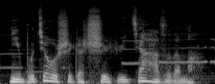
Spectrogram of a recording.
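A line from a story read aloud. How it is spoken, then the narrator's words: Joking. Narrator (Chinese): 母亲有时候和父亲开玩笑说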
